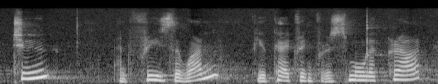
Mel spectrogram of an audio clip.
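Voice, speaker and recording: Noticeable background noise sits behind a woman with a South African accent whose pitch swings very widely. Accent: South African (Afrikaans). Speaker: home cook, housewife. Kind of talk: cooking lesson to camera.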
